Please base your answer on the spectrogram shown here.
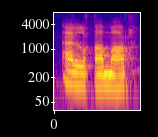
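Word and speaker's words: القمر: It says al-qamar. Al, you have to pronounce the lam, right? And you have the sukoon on top of the lam.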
